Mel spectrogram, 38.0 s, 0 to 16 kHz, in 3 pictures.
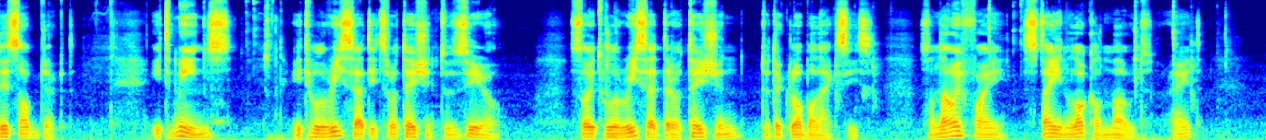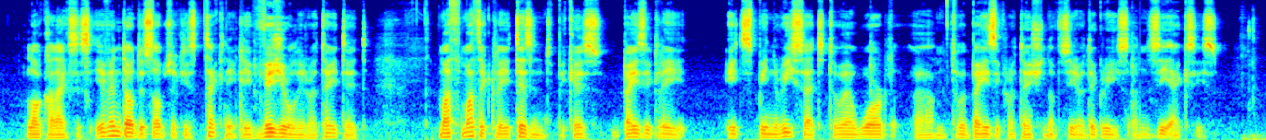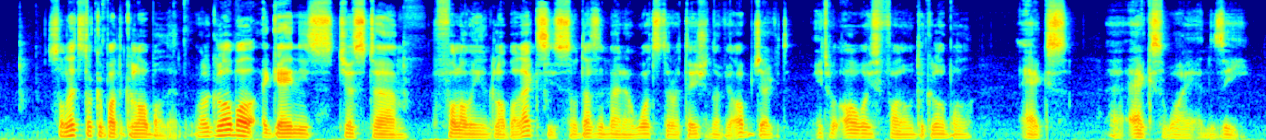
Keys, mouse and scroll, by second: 2.0 b, 2.6 n, 6.0 n, 6.7 middle click, 8.3 shift+middle click, 8.7 middle click, 9.6 click, 10.1 shift+click, 11.3 alt+x, 11.9 shift+middle click, 13.5 middle click, 15.2 middle click, 17.4-17.8 scroll up 2, 17.8 middle click, 18.5-18.9 scroll down 2, 18.9 middle click, 21.3 middle click, 23.9 middle click, 25.0 shift+click, 25.0 alt+x, 25.5 middle click, 26.2 click, 29.3 middle click, 30.1-30.7 scroll down 3, 30.7 middle click, 34.5 middle click.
